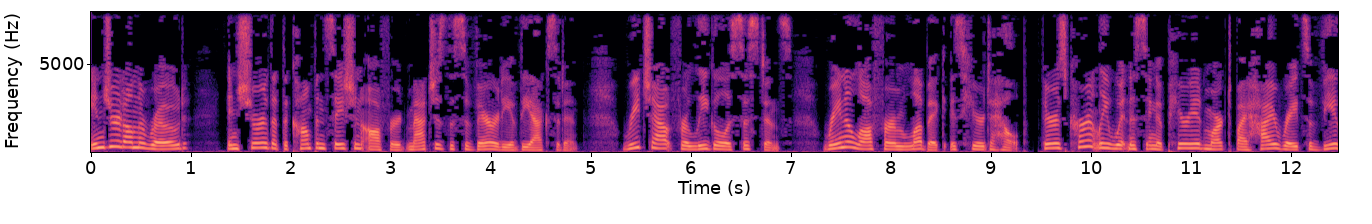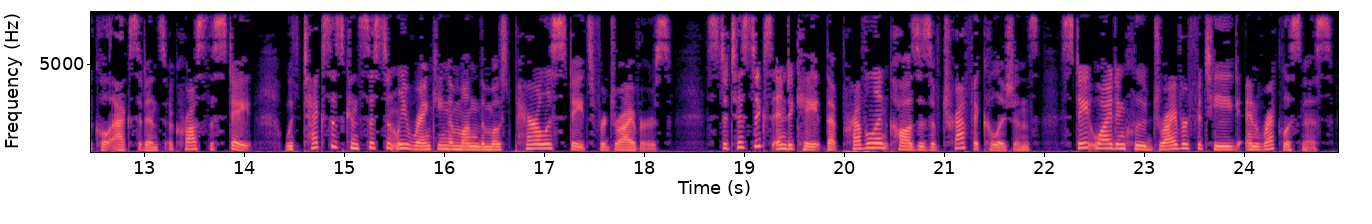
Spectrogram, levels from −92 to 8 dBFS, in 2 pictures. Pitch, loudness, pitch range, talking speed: 200 Hz, -19 LUFS, 175-240 Hz, 165 wpm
